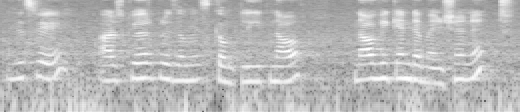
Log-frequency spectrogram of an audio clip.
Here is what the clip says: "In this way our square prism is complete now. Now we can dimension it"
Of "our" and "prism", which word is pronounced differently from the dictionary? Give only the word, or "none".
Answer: none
